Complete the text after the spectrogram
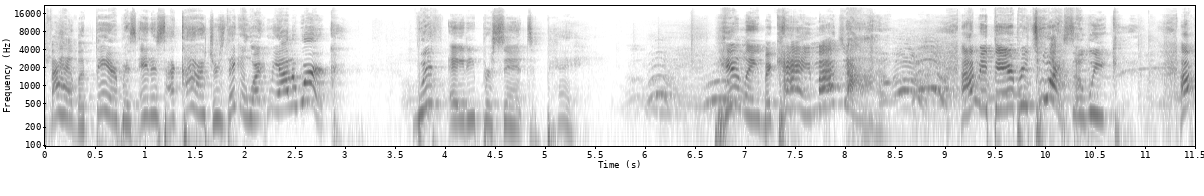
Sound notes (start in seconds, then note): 5.8 crowd members cheer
